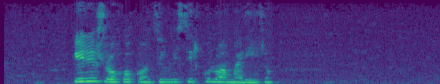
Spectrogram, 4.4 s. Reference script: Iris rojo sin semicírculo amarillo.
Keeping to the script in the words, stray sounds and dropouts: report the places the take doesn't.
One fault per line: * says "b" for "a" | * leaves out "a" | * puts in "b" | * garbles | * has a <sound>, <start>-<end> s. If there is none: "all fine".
* says "con" for "sin"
